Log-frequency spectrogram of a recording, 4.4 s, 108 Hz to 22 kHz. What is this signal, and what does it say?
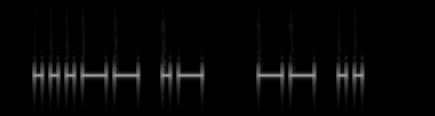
Morse code, heard as a keyed tone, about 15 wpm, 700 Hz. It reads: 3A MI
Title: Field Day Exchanges - 15wpm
